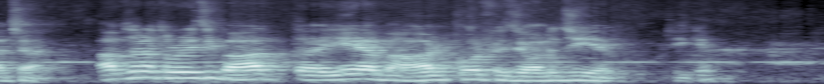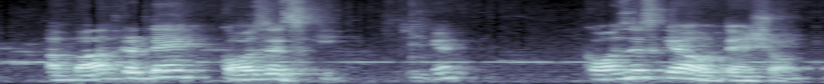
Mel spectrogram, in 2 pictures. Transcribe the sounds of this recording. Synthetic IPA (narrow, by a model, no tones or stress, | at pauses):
ɐtːʃʰa̰ɐbzɐɾat̪ʰoːɽis̬ibaːt̪jeɐbɦaːɾɖkoːɾfɪzijɔːləd͡ʒiɦɛʈʰiːkɦɛː | ɐbːaːt̪kɐɾt̪̬ẽɦɛ̃kɔːzɪzkiːʈʰiːkɦɛː | kɔːzɪzkjaːɦoːt̪eɦɛ̃ʃɔ̰ːp̚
